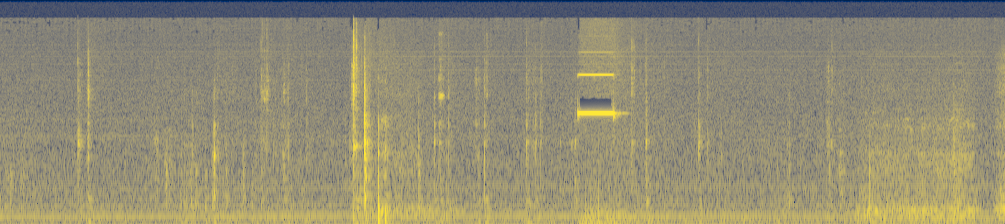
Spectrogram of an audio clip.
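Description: Fluke digital multimeter giving one short, high beep about six seconds in as its probes are put across a diode on the amplifier's power-supply board. Before it come faint clicks and a few sharp taps of the probe tips against the board.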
